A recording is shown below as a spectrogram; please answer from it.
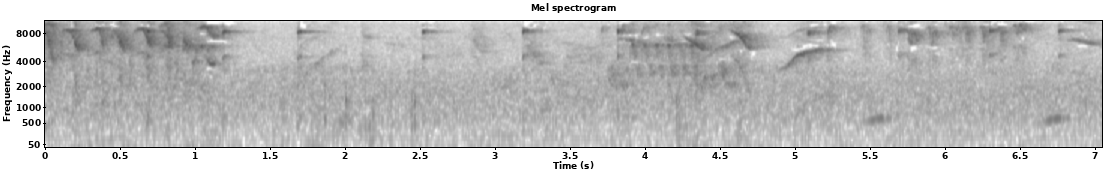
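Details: Saffron finch (Sicalis flaveola) in canto estalo song: bursts of very high, sharp chattering notes separated by short pauses, with two soft rising notes late on.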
